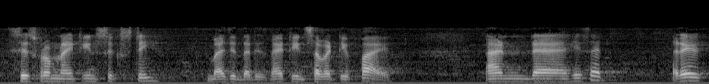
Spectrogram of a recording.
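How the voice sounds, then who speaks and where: Older male academic, Indian accent, formal deliberate lecturer, reverberant hall with background noise. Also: medium pitch. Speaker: professor and conference speaker. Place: large conference hall. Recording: dull, noisy hall microphone, long reverb.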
